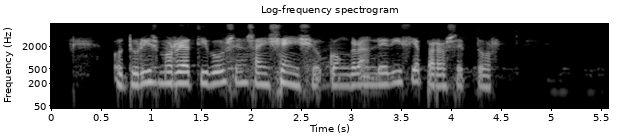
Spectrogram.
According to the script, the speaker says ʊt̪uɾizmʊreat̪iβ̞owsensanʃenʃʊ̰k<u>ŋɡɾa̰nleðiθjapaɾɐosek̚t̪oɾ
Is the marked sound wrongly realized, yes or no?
yes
